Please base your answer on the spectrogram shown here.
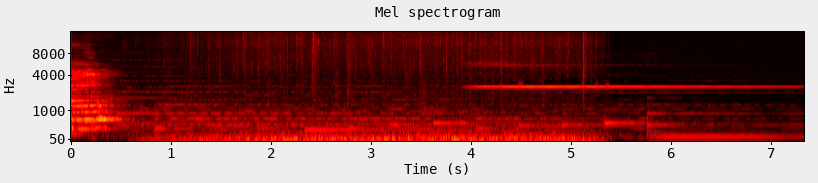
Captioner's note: soft music; torch blazing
